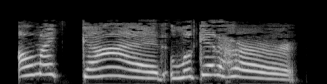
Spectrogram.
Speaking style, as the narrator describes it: Marissa shrieked to the other girls

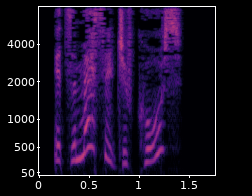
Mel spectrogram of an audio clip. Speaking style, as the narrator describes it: Livia told her impatiently

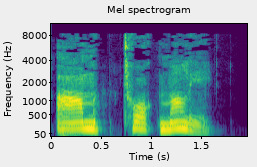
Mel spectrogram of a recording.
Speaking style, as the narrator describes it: said Arm

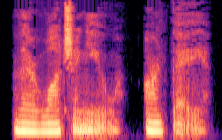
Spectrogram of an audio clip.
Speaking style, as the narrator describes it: he purred

